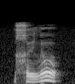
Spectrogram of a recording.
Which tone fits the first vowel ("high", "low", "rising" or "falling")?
low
